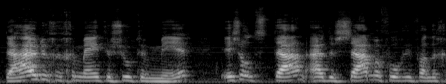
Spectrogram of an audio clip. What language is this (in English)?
Dutch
